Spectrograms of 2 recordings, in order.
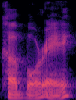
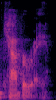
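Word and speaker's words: Kaboré: And he kept calling him, instead of Kabaore, which rhymes with that's amore, as we know from your song. As we know. He kept calling him Cabaret.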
